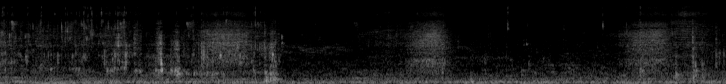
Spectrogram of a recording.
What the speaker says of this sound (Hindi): अब इसमें पौधे में पानी डाल देता हूँ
